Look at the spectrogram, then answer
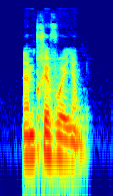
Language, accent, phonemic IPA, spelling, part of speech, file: French, France, /ɛ̃.pʁe.vwa.jɑ̃/, imprévoyant, adjective, LL-Q150 (fra)-imprévoyant.wav
- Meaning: improvident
